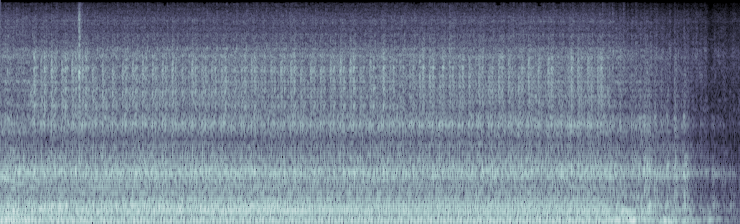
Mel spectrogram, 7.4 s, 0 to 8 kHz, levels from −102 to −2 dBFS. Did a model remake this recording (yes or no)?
no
